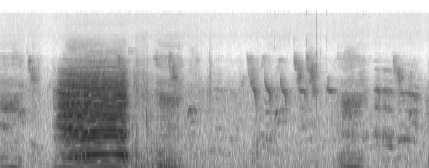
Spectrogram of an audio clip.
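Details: On a Bangladeshi farm, an Australian-breed cow with a day-old bull calf lets out one loud, full moo lasting over a second. Softer low grunts and faint bird chirps follow.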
